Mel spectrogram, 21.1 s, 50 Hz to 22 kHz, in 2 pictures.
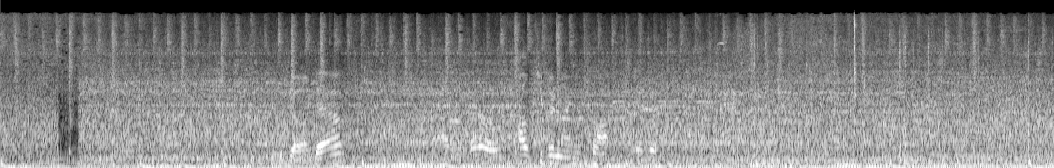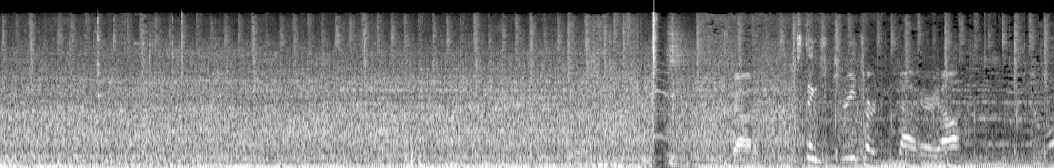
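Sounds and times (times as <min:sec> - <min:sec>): background music with bass: 0:00.0 - 0:21.0
motor traffic rumble: 0:00.0 - 0:21.0.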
